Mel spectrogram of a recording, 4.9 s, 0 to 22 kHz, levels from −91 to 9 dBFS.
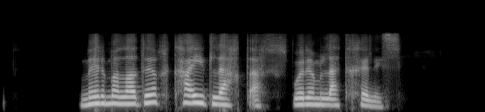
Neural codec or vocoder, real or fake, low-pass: codec, 16 kHz, 0.7 kbps, FocalCodec; fake; 7.2 kHz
